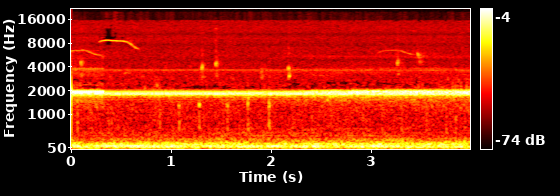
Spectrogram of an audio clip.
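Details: Male American toads at a pond in spring call to attract females, giving a loud, steady, high musical trill that runs on without a break.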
